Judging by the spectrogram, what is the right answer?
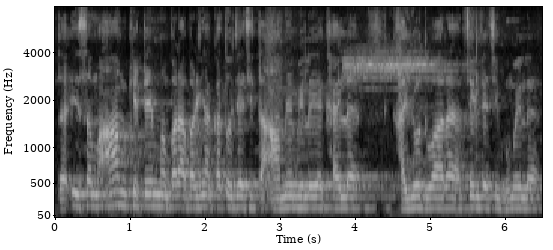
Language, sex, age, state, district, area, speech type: Maithili, male, 30-45, Bihar, Supaul, rural, spontaneous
